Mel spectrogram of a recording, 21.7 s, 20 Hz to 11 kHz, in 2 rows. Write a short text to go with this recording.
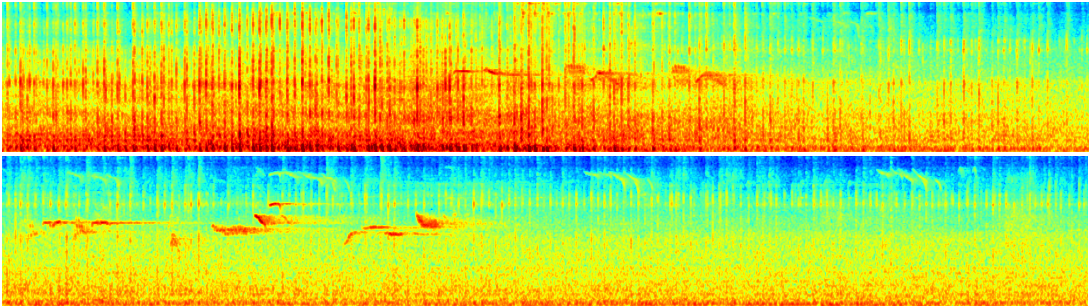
evening ambience in between housing area and court district / job center, few people passing-by, blackbirds, distant train. the area seems deserted after business hours. (SD702, Audio Technica BP4025)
